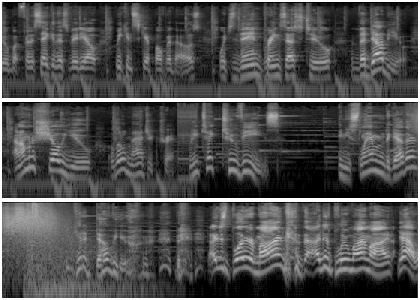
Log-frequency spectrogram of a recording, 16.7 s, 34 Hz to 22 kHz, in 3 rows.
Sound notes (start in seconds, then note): 10.9 swoosh; 12.7 chuckles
